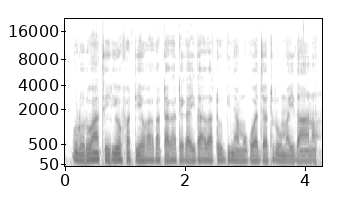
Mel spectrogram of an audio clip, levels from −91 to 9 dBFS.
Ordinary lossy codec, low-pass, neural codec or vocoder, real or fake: none; none; vocoder, 44.1 kHz, 128 mel bands every 256 samples, BigVGAN v2; fake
